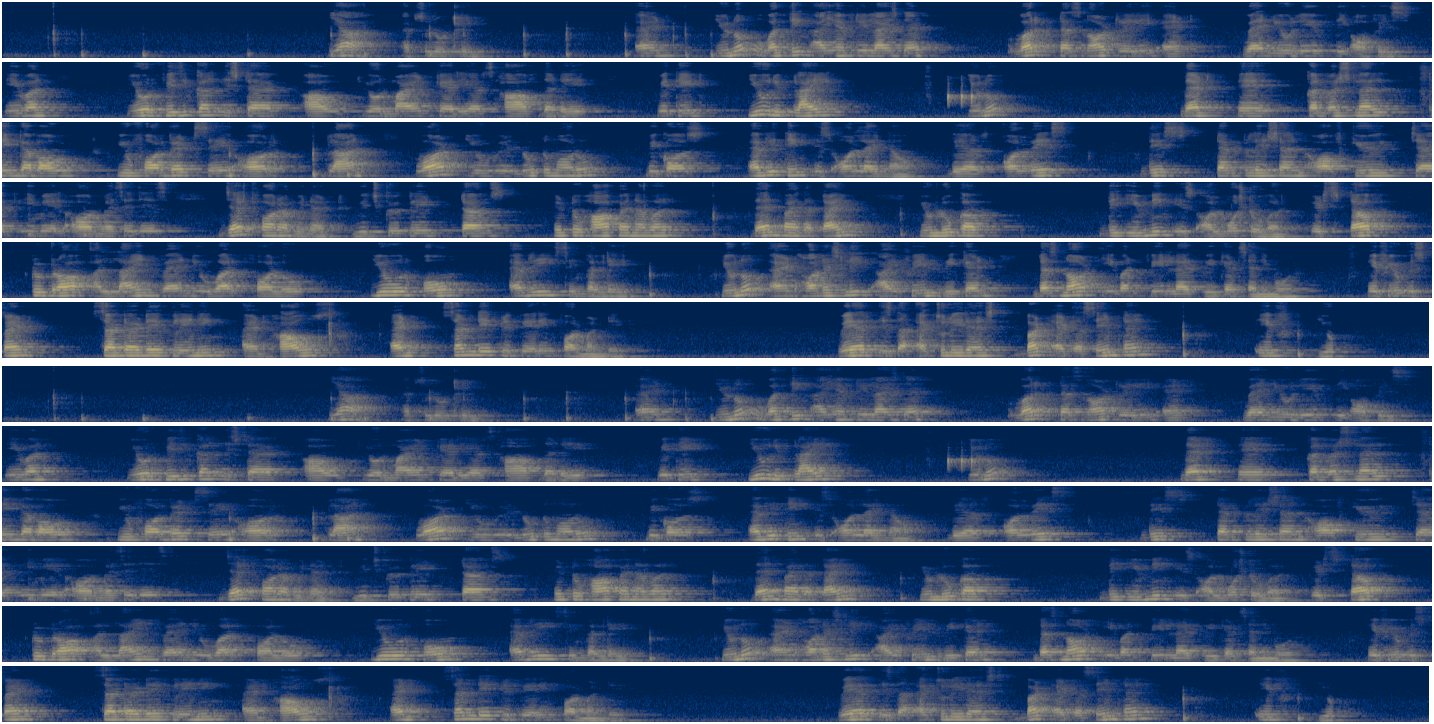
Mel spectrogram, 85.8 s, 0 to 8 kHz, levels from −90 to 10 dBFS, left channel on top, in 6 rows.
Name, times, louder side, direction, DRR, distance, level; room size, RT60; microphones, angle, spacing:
voice 1, 3.3-4.8 6.3-6.7 7.1-9.3 10.1-11.9 12.4-14.0 14.3-14.9 15.6-20.2 20.9-21.3 21.8-22.7 23.7-24.4 26.1-27.1 27.4-28.3 28.6-29.4 29.8-31.4 31.9-32.3 32.7-34.7 35.0-35.6 36.1-37.7 38.1-39.2 40.1-40.4 40.7-44.6 45.1-47.9 48.4-49.7 50.4-51.5 52.1-52.9 53.9-56.8 57.5-60.3 60.9-61.8 62.3-63.5 64.4-67.1 67.5-70.2 70.9-71.9 72.5-74.8 75.4-77.7 79.9-83.1 84.0-84.4 84.7-84.8, left 3 dB, 80° left, 1.2 m, -30 dB
21.0 x 11.5 x 4.8 m
head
